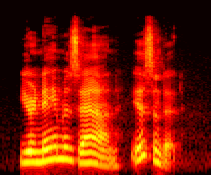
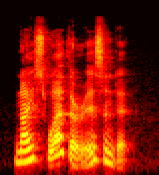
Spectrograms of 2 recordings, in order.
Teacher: When we use falling intonation, we're saying, I already know the answer, but I'm just double checking. I'm pretty sure you'll say yes.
